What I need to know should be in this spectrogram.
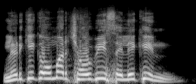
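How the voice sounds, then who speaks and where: Male pastor, fifties, very high voice, dry close sound, fervent sermon delivery. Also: normal speed, no room sound. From Kerala, India. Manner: animated storytelling that rises to fervent exhortation.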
